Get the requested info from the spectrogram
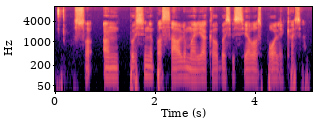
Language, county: Lithuanian, Kaunas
